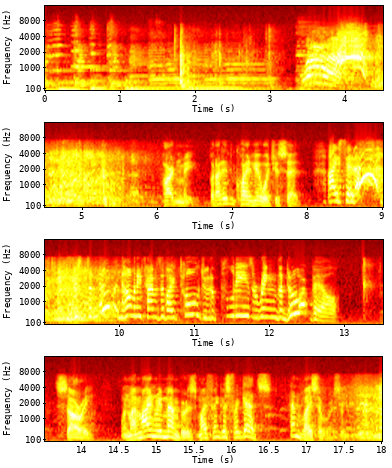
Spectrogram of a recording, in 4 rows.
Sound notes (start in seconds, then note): 3.4 screams; 8.6 screams; 13.2 snaps fingers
